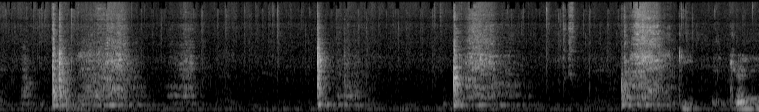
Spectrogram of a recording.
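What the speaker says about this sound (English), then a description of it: "it's just a turn and mix the veggies with the rice" Vegetables and rice for chicken fried rice are turned and mixed in a sizzling pan, with four distinct scraping, clattering utensil strokes over a low steady fry.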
